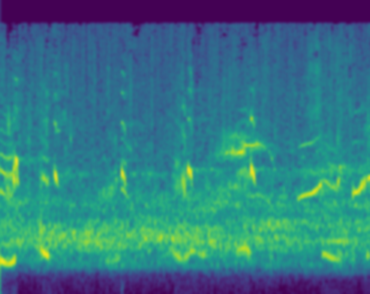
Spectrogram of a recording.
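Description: Purple swamphen giving short, sharp clipped notes at an uneven pace, about one and a half a second, mixed with harsher nasal calls over a busy marsh background.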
